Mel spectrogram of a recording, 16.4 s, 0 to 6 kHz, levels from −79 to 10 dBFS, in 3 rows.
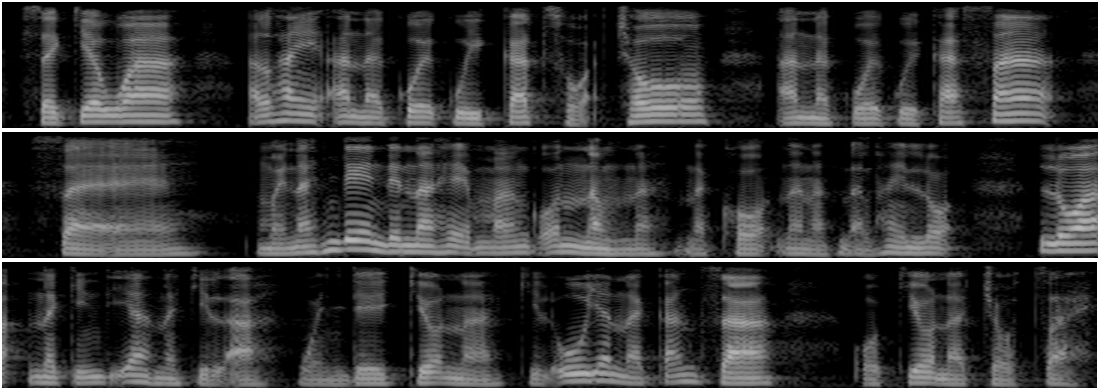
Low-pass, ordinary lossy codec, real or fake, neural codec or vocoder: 5.4 kHz; none; fake; vocoder, 44.1 kHz, 80 mel bands, Vocos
